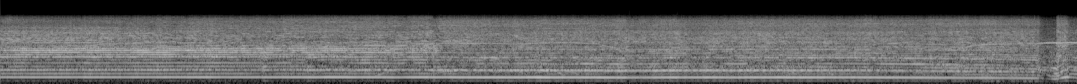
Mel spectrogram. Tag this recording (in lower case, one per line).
vehicle
motorcycle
